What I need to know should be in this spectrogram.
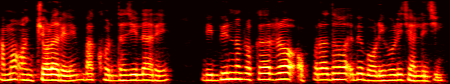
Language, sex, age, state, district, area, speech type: Odia, female, 18-30, Odisha, Khordha, rural, spontaneous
